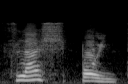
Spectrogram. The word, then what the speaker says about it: flashpoint: de la I española, y finalmente con las dos últimas sílabas, la N española y la T, el cual su sonido es más explosivo que el de una T española. Por lo tanto, su pronunciación sería flashpoint. El siguiente término por explicar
